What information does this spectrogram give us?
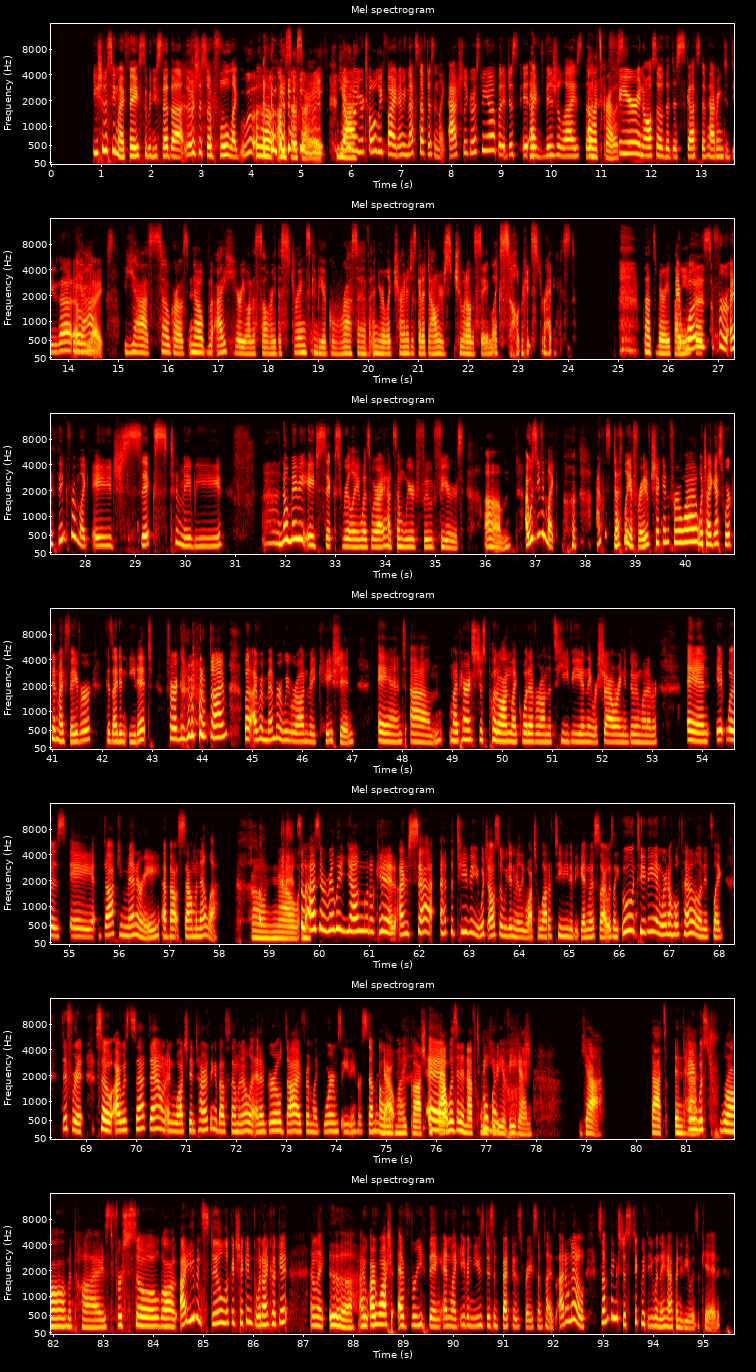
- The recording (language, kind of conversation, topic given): English, unstructured, What food-related memory from your childhood stands out the most?
- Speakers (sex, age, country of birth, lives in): female, 20-24, United States, United States; female, 35-39, United States, United States
- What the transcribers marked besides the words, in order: laughing while speaking: "on my face"; tapping; laughing while speaking: "like, celery strings"; chuckle; laughing while speaking: "for a good amount of time"; laugh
